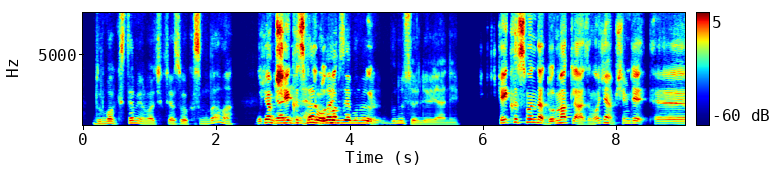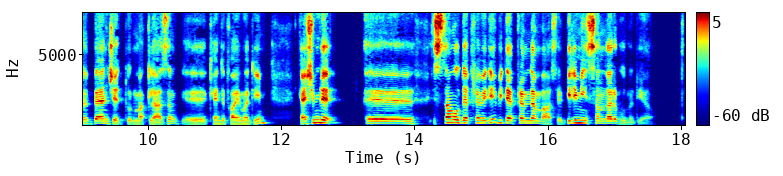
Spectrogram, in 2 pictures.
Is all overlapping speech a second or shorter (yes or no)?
no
